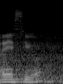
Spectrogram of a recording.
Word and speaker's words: ratio: हाँ रेशियो है वो, हाँ रेशियो। रोटी नहीं लिखेंगे, रेशियो है। रेशियो टी के बाद आई रहता है ना तो सी एस का प्रोनाउंसिएशन आता है।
